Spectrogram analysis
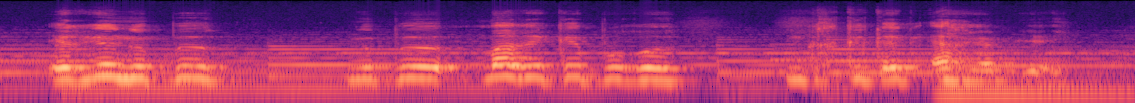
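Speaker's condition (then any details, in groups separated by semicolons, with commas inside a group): Cerebral palsy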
